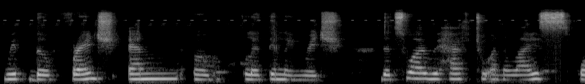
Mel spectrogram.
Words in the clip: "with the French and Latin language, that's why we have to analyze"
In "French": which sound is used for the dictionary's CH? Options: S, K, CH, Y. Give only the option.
CH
